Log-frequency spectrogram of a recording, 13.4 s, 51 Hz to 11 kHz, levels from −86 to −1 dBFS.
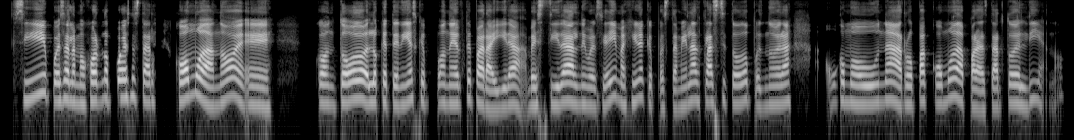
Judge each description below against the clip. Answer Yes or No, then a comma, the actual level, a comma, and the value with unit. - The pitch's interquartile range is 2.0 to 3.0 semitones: Yes, average, 2.7 semitones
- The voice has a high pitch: Yes, high, 215 Hz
